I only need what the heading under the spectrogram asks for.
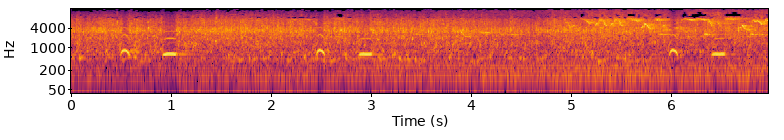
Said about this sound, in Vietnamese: Ở nơi đó con sông đột nhiên thay đổi, biến thành một thác nước lớn, rồi đổ xuống ầm ầm.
